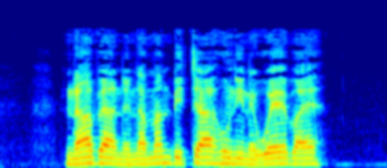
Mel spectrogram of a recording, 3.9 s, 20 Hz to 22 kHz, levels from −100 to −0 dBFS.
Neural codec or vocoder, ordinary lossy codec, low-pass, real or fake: none; AAC, 48 kbps; 10.8 kHz; real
